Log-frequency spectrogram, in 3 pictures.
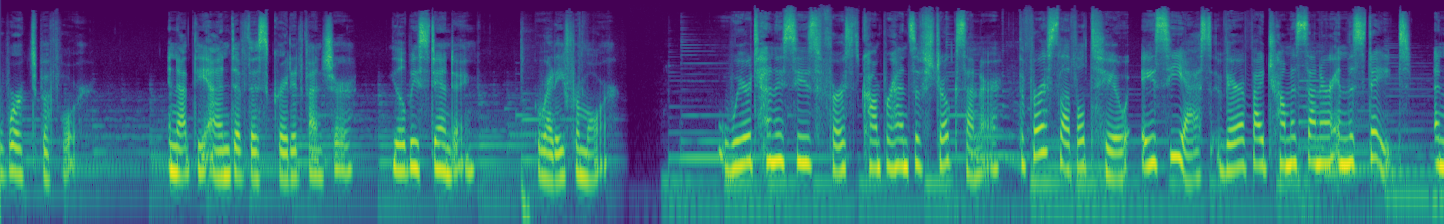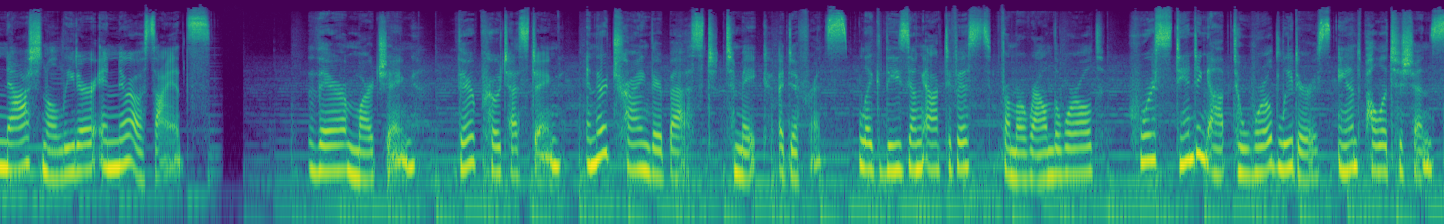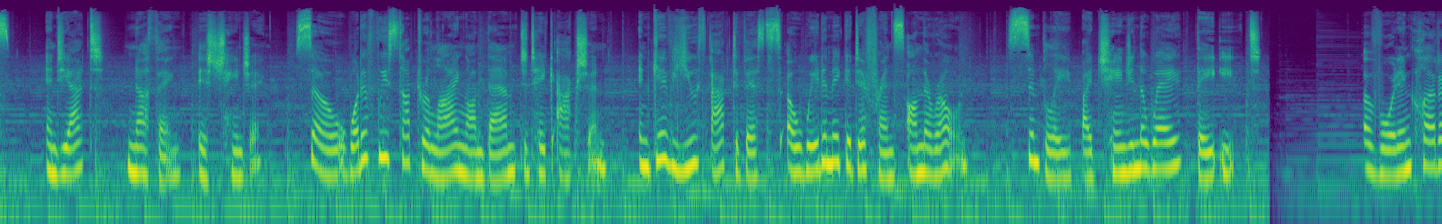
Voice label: Teen Commercial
